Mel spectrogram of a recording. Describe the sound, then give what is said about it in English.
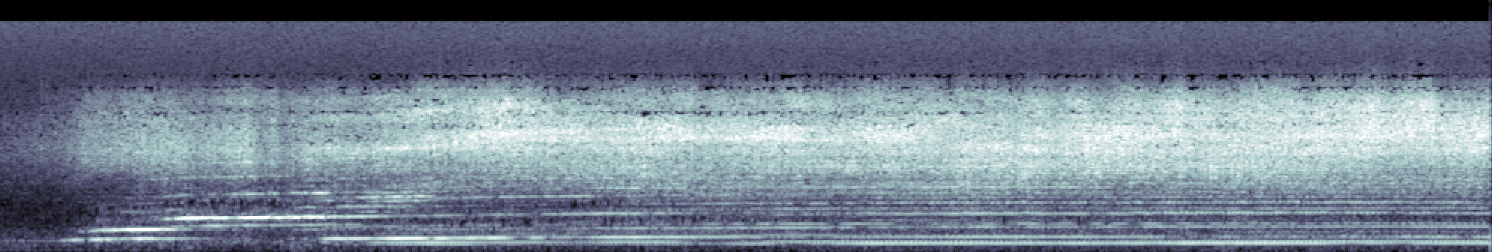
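The biggest steam whistle ever made for a Mississippi steamboat sounds one long, loud blast. Its deep, chord-like tone swells up at the start, then holds steady over a breathy hiss for nearly twenty seconds, with no talking. “But the old whistle is here today, and when you hear it, you've heard the voice of the biggest steam whistle ever made for a Mississippi steamboat.”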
